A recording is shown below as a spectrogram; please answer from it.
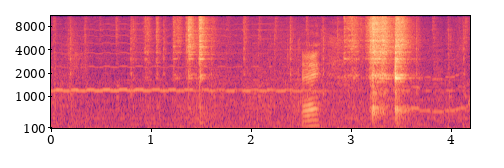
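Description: Metal kitchenware and plates clinking during plating: a light clink about a second and a half in, and a louder cluster of clinks near the end. Soft background music holds one long note underneath.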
